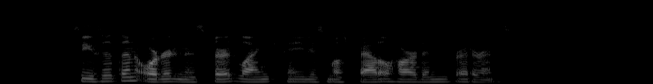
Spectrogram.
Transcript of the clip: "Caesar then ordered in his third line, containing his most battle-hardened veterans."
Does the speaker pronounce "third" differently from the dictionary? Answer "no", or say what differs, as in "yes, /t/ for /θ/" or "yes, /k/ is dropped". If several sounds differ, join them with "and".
no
